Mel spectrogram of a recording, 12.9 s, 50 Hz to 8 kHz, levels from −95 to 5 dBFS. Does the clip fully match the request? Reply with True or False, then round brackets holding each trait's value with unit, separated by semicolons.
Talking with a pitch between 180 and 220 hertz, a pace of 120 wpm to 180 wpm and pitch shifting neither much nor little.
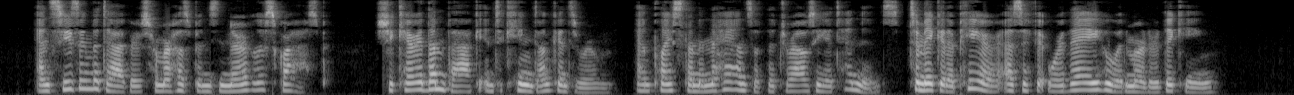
False (190 Hz; 190 wpm; 3.5 semitones)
